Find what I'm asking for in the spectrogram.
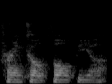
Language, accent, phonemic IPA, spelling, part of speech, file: English, US, /ˈfɹæŋ.kəˈfoʊ.bi.ə/, Francophobia, noun, Francophobia US.ogg
- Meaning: 1. The hatred or fear of France, its people and culture 2. The hatred or fear of the presence of the French language and its native speakers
